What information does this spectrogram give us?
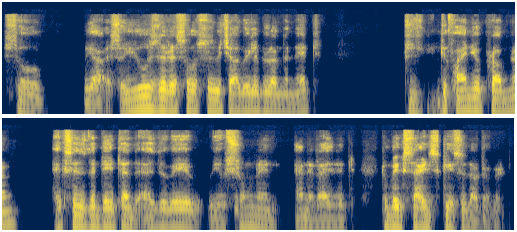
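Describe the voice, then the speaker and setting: A man's voice: lowish voice, steady tone, a little slow, warm tone. A man giving an online lecture, heard over a video call, hesitant with frequent "uh" fillers. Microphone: computer mic on a video call.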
